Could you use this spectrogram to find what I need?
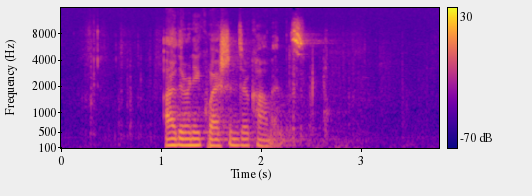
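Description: A woman speaks clearly into a microphone in a large echoing hall.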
